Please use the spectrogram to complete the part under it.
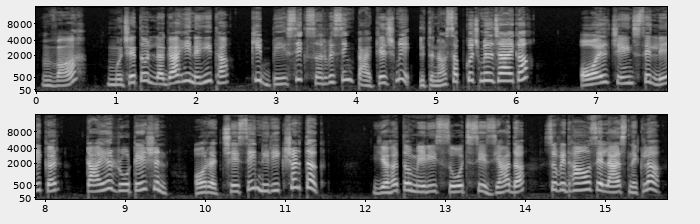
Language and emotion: Hindi, surprised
